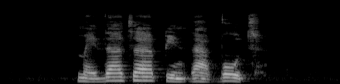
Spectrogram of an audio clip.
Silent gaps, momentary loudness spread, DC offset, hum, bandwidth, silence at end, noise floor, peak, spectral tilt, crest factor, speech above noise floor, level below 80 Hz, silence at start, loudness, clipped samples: none; 14 LU; under 0.1%; none; 11.5 kHz; 0.8 s; -71 dBFS; -12 dBFS; -5 dB/octave; 18 dB; 44 dB; -80 dBFS; 0.8 s; -28 LUFS; under 0.1%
